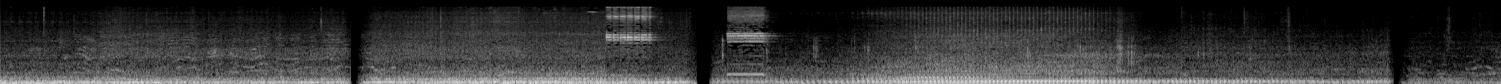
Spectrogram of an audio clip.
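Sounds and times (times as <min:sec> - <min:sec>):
motorbike engines running: 0:00.0 - 0:15.0
short horn beeps: 0:06.0 - 0:07.8.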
